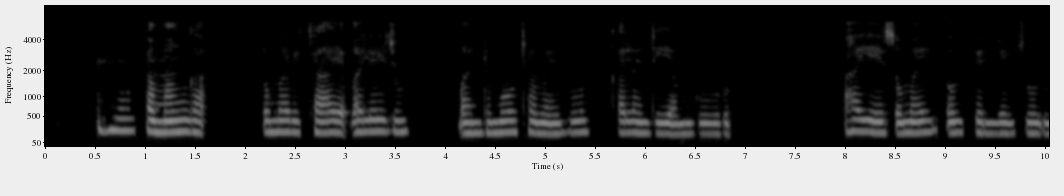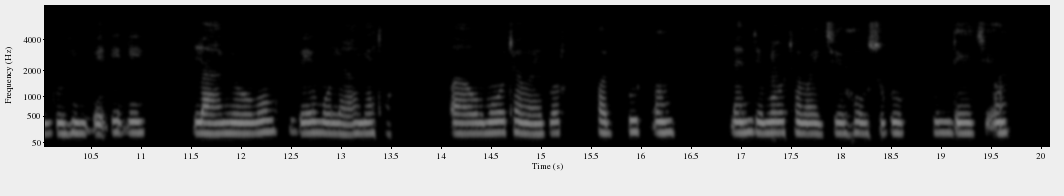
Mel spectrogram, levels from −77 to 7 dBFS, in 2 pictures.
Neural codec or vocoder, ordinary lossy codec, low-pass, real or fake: autoencoder, 48 kHz, 128 numbers a frame, DAC-VAE, trained on Japanese speech; MP3, 24 kbps; 7.2 kHz; fake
